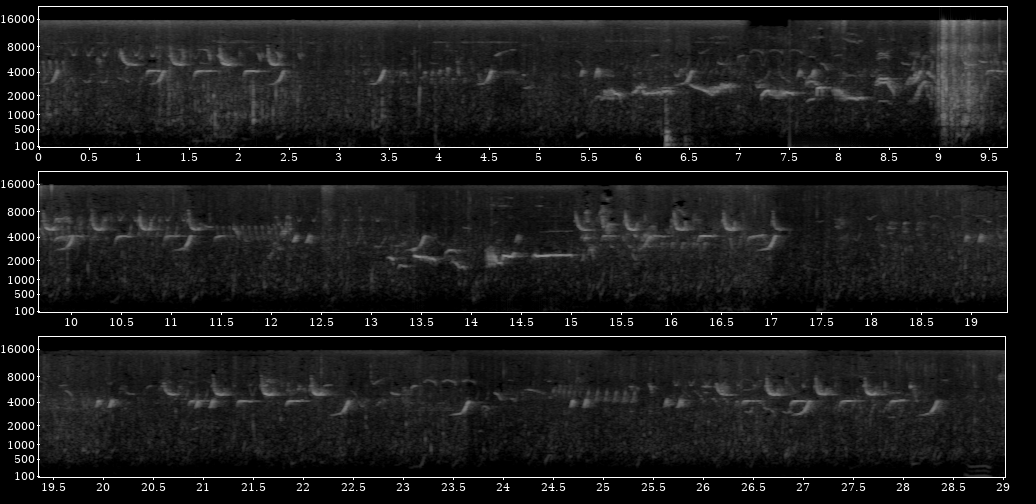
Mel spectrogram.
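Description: Birds calling: runs of short, high, falling chirps repeated in clusters, with a lower warbling call twice. There is one brief louder burst of noise about nine seconds in.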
